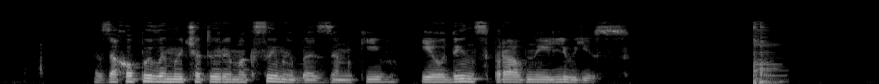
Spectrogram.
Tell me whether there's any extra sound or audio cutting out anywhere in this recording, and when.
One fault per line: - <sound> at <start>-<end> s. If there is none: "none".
- thud at 7.5-7.9 s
